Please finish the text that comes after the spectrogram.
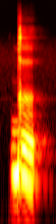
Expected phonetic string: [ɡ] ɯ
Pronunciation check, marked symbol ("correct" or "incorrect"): correct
